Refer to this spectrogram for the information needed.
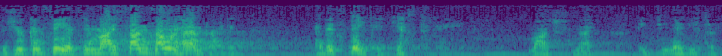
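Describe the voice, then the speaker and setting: A man's voice: fairly high pitch, moderate pace, gravelly, dull audio, a little hiss or hum. An actor playing a middle-aged Victorian father, determined and anguished, speaking formally and with intensity. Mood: grave, determined. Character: determined, anguished Victorian father searching for his missing son. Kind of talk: period radio drama acting.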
